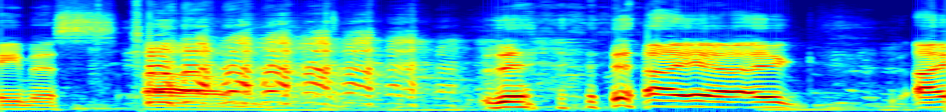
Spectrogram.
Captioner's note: everyone laughs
